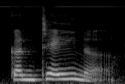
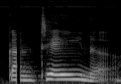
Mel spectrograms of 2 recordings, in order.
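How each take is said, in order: The two takes are said the same way.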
